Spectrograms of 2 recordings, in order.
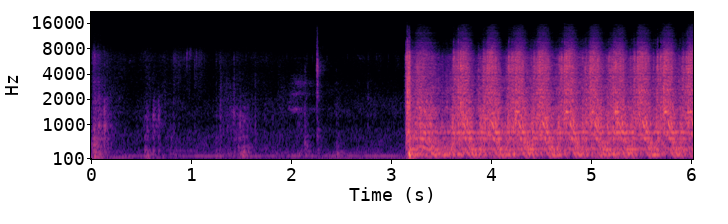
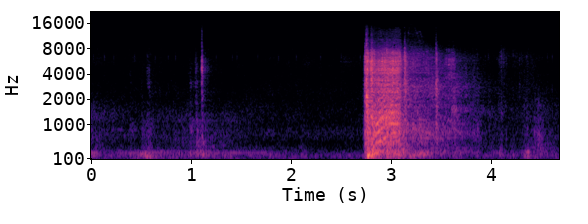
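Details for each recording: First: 1987 Mitsubishi Sigma, 2.6 L Astron, low km, unrun about 20 years: steady even cranking about two turns a second for four seconds, no firing; no spark at test plug, Bosch distributor ignition module failed. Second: 1987 Mitsubishi Sigma, 2.6 L Astron, manual, very low km, unrun about 20 years, spark plugs out, bad varnish-smelling fuel found: starter gives a strong, even whirring spin-over with no knocks or binding; normal cranking.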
